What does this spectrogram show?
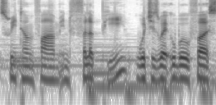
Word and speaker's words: Philippi: I said Philippi, and that's wrong. How do you say it, Charlie? Philippi. Philippi. Okay. Apparently, Philippi. by some parts of Cape Town, that's how you say Philippi.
